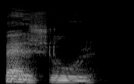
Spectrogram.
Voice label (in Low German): "Päddestuul", kaevels platt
